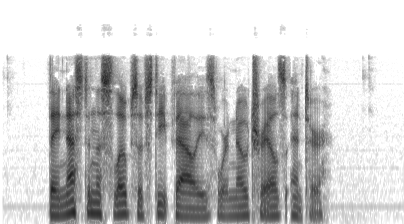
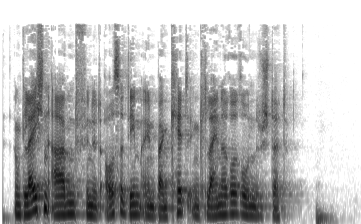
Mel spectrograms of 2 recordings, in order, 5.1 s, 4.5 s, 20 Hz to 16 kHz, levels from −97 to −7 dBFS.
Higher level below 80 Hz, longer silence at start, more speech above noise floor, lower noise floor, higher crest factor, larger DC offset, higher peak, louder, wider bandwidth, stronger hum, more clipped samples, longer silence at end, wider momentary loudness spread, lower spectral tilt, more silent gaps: second, -62 dBFS vs -48 dBFS; first, 0.6 s vs 0.2 s; first, 49 dB vs 28 dB; first, -74 dBFS vs -46 dBFS; about the same, 22 dB vs 18 dB; neither; about the same, -4 dBFS vs -2 dBFS; second, -23 LUFS vs -19 LUFS; second, 7.4 kHz vs 11.5 kHz; neither; neither; first, 1 s vs 0.45 s; first, 10 LU vs 7 LU; second, -2.5 dB/octave vs -6 dB/octave; neither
